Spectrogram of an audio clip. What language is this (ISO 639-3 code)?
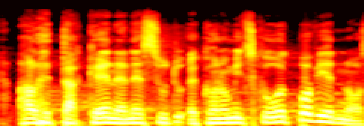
ces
